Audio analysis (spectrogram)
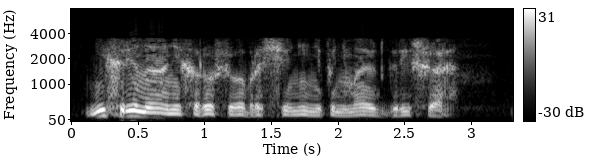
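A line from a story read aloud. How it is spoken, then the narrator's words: Sad statement. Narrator (Russian): грустно констатировал один из подручных верзилы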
